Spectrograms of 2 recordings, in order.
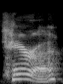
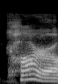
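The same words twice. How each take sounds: First: The name is said with a hard A vowel. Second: The name is said with a soft A vowel. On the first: The speaker calls it right. "and yet your name is Kara" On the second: The speaker calls it wrong. "because I use soft A's"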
